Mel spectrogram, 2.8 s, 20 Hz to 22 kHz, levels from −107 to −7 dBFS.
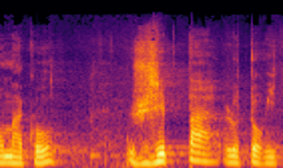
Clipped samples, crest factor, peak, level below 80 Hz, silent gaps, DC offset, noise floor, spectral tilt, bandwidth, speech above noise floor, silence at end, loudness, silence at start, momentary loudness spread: under 0.1%; 18 dB; -2 dBFS; -52 dBFS; none; under 0.1%; -42 dBFS; -5.5 dB/octave; 13 kHz; 24 dB; 0 s; -19 LUFS; 0 s; 10 LU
